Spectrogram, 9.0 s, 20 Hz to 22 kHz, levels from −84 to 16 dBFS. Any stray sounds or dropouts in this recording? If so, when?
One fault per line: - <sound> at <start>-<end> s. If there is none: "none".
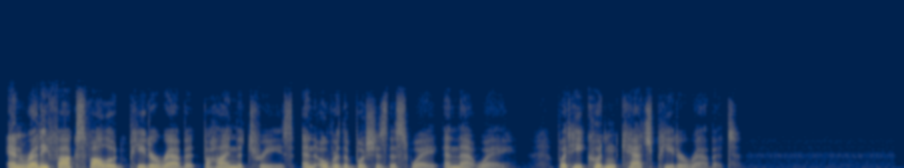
none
